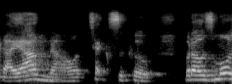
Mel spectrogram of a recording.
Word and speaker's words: Texaco: also a bus stop but people don't know it as texaco they know it as tezaku i i wasn't so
